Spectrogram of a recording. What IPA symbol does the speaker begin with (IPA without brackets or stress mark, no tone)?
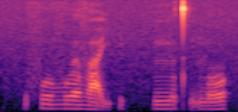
f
